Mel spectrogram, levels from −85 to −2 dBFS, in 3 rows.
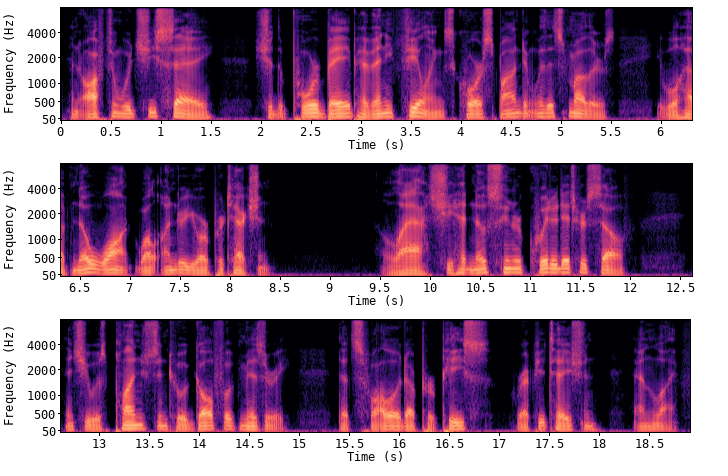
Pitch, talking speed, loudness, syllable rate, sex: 85 Hz, 160 wpm, -20 LUFS, 4.9 syllables/s, male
